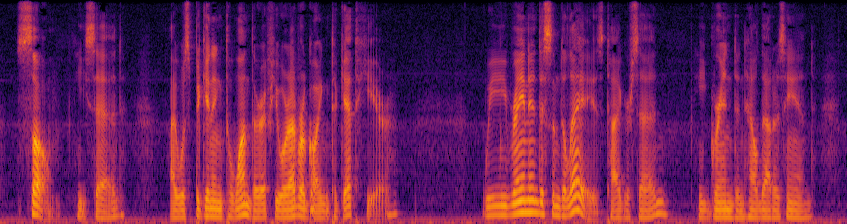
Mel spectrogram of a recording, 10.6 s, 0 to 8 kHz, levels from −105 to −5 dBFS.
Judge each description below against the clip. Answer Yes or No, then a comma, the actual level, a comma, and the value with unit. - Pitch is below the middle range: Yes, low, 100 Hz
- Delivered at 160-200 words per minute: Yes, average, 170 wpm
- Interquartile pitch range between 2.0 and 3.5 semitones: No, average, 4.2 semitones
